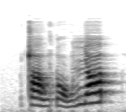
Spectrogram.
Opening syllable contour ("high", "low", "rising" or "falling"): low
